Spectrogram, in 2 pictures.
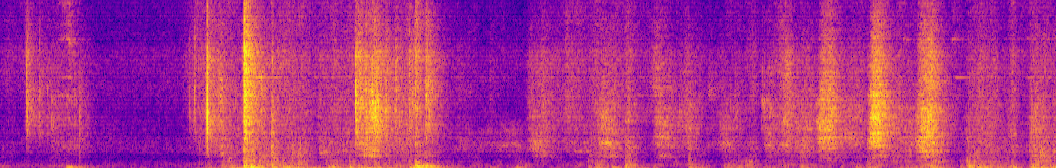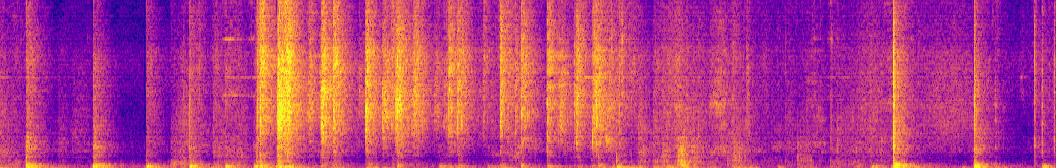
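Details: Indoor ball play by Rin, a small-mouthed female Shiba Inu who prefers attacking the ball over carrying it; steady heavy panting rises and falls, mixed with rapid scuffling taps and knocks.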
